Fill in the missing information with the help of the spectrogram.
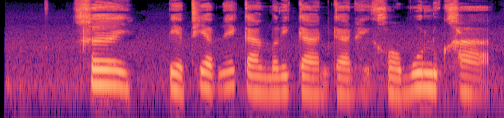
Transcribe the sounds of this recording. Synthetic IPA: kʰɤː˧˥j | pi˧˨˩əp̚t̪ʰi˥˩əp̚na˧˥˨jkaː˨˧nbɔː˨˧li˧˥kaː˨nkaː˨˩nha˨˩jxʰɔː˨˩muː˧˥˨nluː˧˥˩kʰːaː˧˩

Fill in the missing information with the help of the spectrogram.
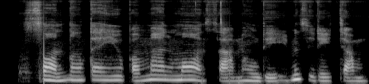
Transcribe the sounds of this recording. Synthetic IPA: sɔː˨˦nt̪a˧˩˨ŋt̪ɛː˧˩juː˧pa˧maː˧˥˨nmɔː˧˥˨nsaː˨˦mhɔ˧˩˨ŋdiː˨˦ma˧˥˨nsi˧da˧˩˨jt͡ɕa˧m

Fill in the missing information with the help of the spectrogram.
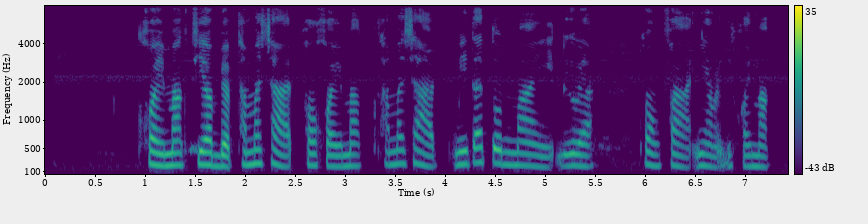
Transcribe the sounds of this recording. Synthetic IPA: kʰɔ˨˩jma˧k̚t̪ʰi˧˨əwbɛː˨˩p̚t̪ʰa˧˨mːa˧sʰaː˧˩t̪̚pʰɔ˧kʰɔ˨˩jma˧k̚t̪ʰa˧˥˨mːa˧sʰaː˧˩t̪̚miː˧˥˨t̪ɛː˧˥t̪o˧˥˨nma˧˩jlɯː˧˦waː˧ | t̪ʰɔː˧˩ŋfaː˧˩ʔi˧˨ma˨t̪ʰiː˧˩kʰɔ˨˩jma˧˩k̚

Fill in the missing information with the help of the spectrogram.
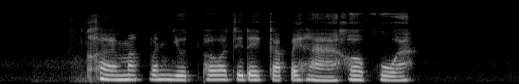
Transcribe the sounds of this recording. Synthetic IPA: kʰɔ˧˩jma˧˥k̚wa˧˥˨nju˧˦t̪̚pʰɔ˧waː˧si˧˦da˥˩jka˧˦pːa˨jɦaː˨˩˦xʰɔː˧˩p̚kʰu˧ɐ

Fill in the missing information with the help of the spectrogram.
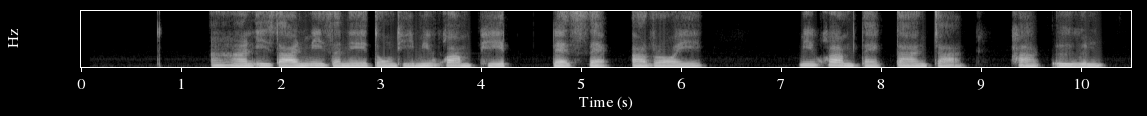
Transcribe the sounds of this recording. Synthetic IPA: ʔaː˧ɦaː˩˦nʔiː˧˩saː˩˦nmiː˧˥˨sa˧neː˧˩t̪o˧ŋt̪ʰiː˧˩miː˧˥˨kʰwaː˧˥˨mpʰe˧˦˥t̪̚ | lɛ˧˥sɛ˧p̚ʔa˧ɾɔ˧˩j | miː˧˥˨kʰwaː˧˥˨mt̪ɛː˨˩k̚t̪aː˧˩ŋt͡ɕa̰ː˨˩k̚ | pʰaː˧˥˩k̚ʔɯː˧˩n

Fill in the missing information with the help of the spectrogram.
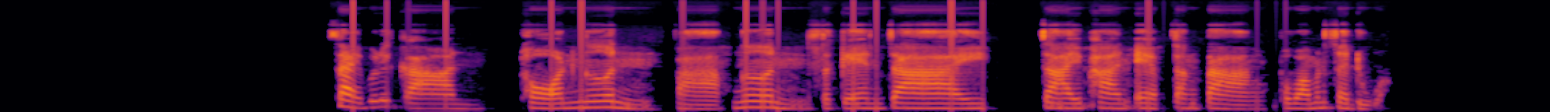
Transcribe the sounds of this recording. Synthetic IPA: sa˧˩jbɔː˧li˧˩˨kaː˨˧n | t̪ʰɔː˧˦nŋɤ˧˥˨nfaː˨˩k̚ŋɤ˧˥˩nsa˧kɛː˧nt͡ɕaː˧j | t͡ɕaː˧jpʰaː˧˩nʔɛː˧˩p̚t̪aː˨˩ŋt̪aː˨˩ŋpʰɔ˧waː˧ma˧˥˨nsa˧du˨˩ək̚

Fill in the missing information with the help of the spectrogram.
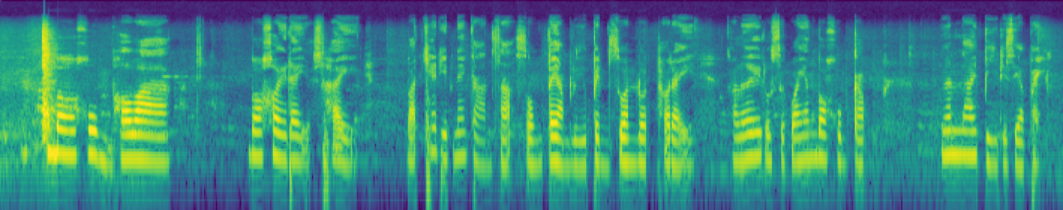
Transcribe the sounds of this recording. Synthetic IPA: bɔː˧kʰu˧˩˨mpʰɔ˧waː˧ | bɔː˧˦xɔ˧˩jda˧˩jsa˧˩j | ba˧˦t̪̚kʰeː˧˥˩t̪̚di˧t̪̚na˧˥˨jkaː˨˩nsa̰˧˦ʔso˨˦mt̪ɛː˧˩mlɯː˨˦pe˨˩nsu˧˨ənlo˧˦t̪ʰːa˧˩wda˨˩jka˧˩lɤː˧˥˨jɾuː˧˥sɯ˧˦k̚waː˧˥˩ɲa˧˥˨ŋbɔː˧˦xʰu˧˩˨mka˧˦p̚ | ŋɤ˧˥˨nlaː˧˥˨jpiː˨˩t̪ʰiː˨˩si˧˦ɐpa˨˩j

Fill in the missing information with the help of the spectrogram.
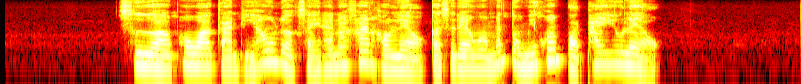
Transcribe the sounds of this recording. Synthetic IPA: sɯ˧ɐpʰɔ˧waː˧kaː˨nt̪ʰiː˧˩ɦa˧˥˩wlɯ˧˩ək̚sa˧˩jt̪ʰa˧naː˧˥˨kʰaː˧˥˨nkʰa˧˩wlɛː˧˩wka˧˩sa˧dɛː˧ŋwaː˧ma˧˥˨nt̪ɔ˧˥˩ŋmiː˧˥˨kʰwaː˧˥˨mpɔː˨˩t̪̚pʰa˧˥˨jːuː˧˨lɛː˧˩w

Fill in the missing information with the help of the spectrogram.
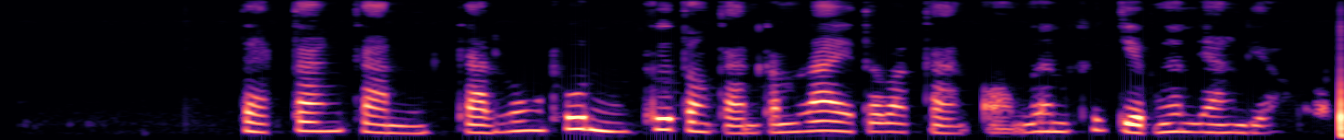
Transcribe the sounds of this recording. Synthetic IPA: t̪ɛː˧˩k̚t̪aː˧˨ŋka˨˩nkaː˨˩nlo˧˥˨ŋt̪ʰu˧˥˨nkʰɯː˧˥˩t̪ɔː˧˩ŋkaː˨˩nka˨mla˧˥˨jt̪ɛː˧waː˧kaː˨˩nʔɔ̰ː˨˩ŋɤ˧˥˨nkʰɯː˧˩ke˧˩p̚ŋɤ˧˥˨njaː˧ŋdi˨əw

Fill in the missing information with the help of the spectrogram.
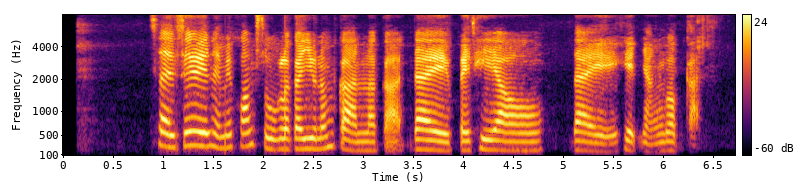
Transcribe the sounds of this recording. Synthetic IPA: sa˧˩jsiː˧˥˨wi˧t̪̚ha˨˩jmiː˧˥˩kwaː˧˥˨msu˧˦k̚lɛː˧˩ka˧˩juː˧˩na˧˥˨mka˨˩nlɛː˧˩ka̰˧˩da˧˥˩jpa˨jt̪ʰi˧əw | da˧˥˩jhe˧˩t̪̚ɲa˧˦ŋlɯ˧˩əm̚ka̰˨˩n

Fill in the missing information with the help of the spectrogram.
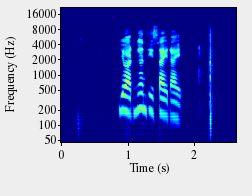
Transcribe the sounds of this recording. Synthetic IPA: jɔː˨˩t̪̚ŋɤ˧˥˨nt̪ʰiː˧˩sa˧˩jda˨˧˩j

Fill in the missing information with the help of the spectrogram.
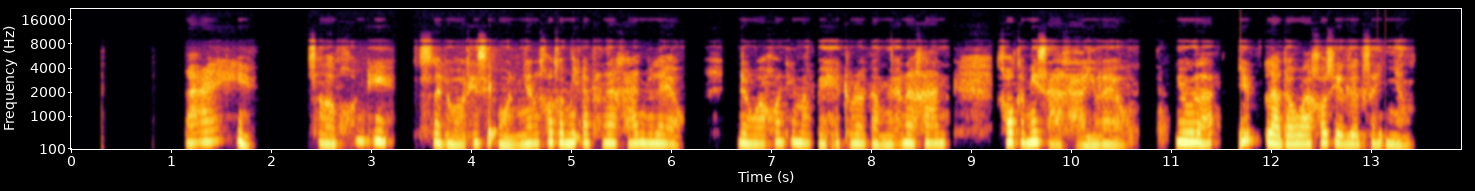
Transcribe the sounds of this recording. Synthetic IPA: la˧˥˨j | sa˨˦mla˧˩p̚kʰo˧˥˨nt̪ʰiː˧˩ | sa˧du˨˩ək̚t̪ʰiː˧˩si˧˦ʔoː˨˦nŋɤ˧˥˨nkʰa˧˩wka˧˩miː˧˥ʔa˧˩t̪ʰa˧naː˧˥˨xʰaː˧˥˨njuː˧˨lɛː˧˩w | dɯ˧˩˦jwaː˧˩xʰo˧˥˨nt̪ʰiː˧˩ma˧k̚pa˨˩jhe˧t̪ʰːuː˧˥˩la˧ka˨˦mjuː˧˦t̪ʰa˧naː˧˥˨xʰaː˧˥˨nkʰa˧˩wka˧˩miː˧˥˨saː˨˦xʰaː˨˦juː˧˦lɛː˧˩w | juː˧˩la˧˩ | juː˧lɛː˧˩t̪ɛː˧˩waː˧˩xʰa˧˩˨wsi˧˩lɯ˧˩ək̚sa˧˩jʔi˧˩˧ŋ

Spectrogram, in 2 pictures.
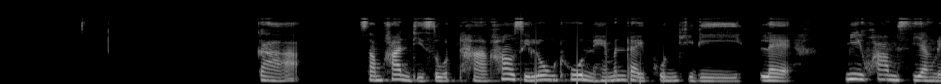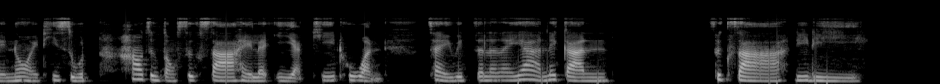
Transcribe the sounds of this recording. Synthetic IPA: ka˧˩ | sa˨˧˦mkʰa˧˥˨nt̪ʰiː˧˩su˧˦t̪̚haː˨˩k̚ha˧˥˨wsi˧˨lo˧˥˨ŋt̪ʰu˧˥˨nha˨˩jma˧˥˨nda˧˩jpʰo˧˦nt̪ʰiː˧˩diː˨ | lɛ˧ʔ | miː˧˥˨kʰwaː˧˥˨msi˧əŋda˨˩jnɔː˧˩jt̪ʰiː˧˩su˧˦t̪̚ha˧˩˨wt͡ɕɯ˧ŋt̪ɔ˧˩ŋsɯ˧˦k̚saː˨˦ɦa˨˩jla˧ʔi˧˨˩ət̪ʰːiː˧˥˨t̪ʰu˧˩ən | sa˧˩jwe˧t̪̚t͡ɕa˧la˧naː˧jaː˧˥˨na˧˥˩jkaː˨n | sɯ˧˦k̚saː˨˦diː˨˧diː˨˧

